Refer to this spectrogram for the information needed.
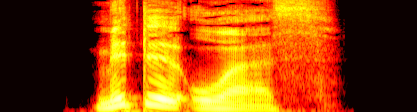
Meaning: genitive singular of Mittelohr
- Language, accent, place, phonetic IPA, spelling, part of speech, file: German, Germany, Berlin, [ˈmɪtl̩ʔoːɐ̯s], Mittelohrs, noun, De-Mittelohrs.ogg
